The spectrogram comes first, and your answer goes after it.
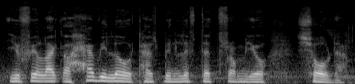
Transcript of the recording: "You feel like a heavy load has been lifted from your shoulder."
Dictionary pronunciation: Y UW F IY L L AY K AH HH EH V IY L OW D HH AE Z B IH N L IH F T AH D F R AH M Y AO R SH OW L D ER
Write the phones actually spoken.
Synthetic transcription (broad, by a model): Y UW F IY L L AY K AH HH EH V IY L OW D HH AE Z B IH N L IH F T AH D F R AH M Y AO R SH OW L D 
